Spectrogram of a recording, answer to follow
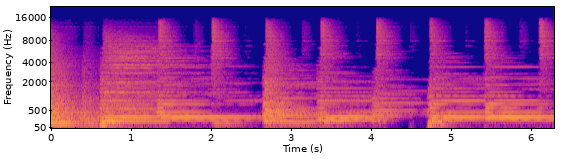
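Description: Piano playing slow, sustained chords, each struck sharply and left to ring out before the next, about every second or two.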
